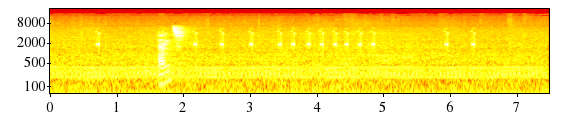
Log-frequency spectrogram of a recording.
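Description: An electronic keypad beeps with short, high tones in quick succession.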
